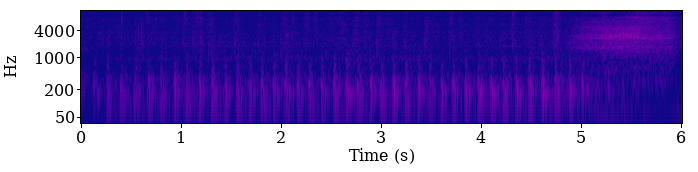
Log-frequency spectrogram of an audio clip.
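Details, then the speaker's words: Mercedes Vito 639 van: dull, fairly regular knocking about four a second felt in the steering wheel over potholes, persisting after both tie rods were replaced; play in the steering shaft universal joint. "так vіто vіто 639 значить на ходу по ямах такий стук дребесх в руль віддавався"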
